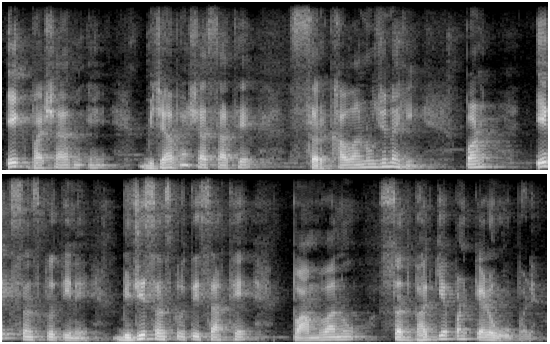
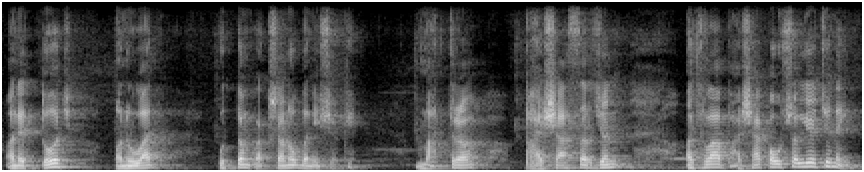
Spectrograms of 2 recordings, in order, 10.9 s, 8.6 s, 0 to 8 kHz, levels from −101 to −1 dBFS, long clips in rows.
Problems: none marked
